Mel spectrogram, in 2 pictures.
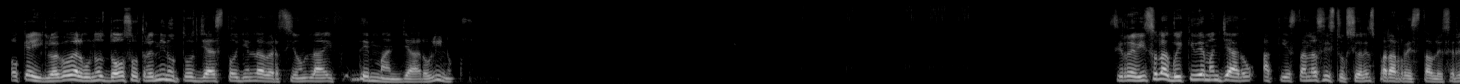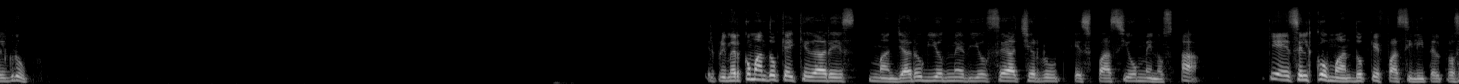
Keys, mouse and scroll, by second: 3.2 click, 6.3 click, 7.1 click, 7.3 click, 7.6 click, 7.7-9.7 typing, 8.2 click, 8.9 click, 9.9 click, 14.9-16.0 scroll down 2, 16.0-17.0 scroll down 1, 17.0-17.9 scroll down 1, 17.9-25.3 scroll down 4, 25.3 click.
